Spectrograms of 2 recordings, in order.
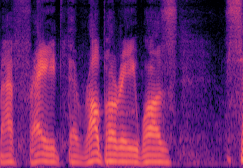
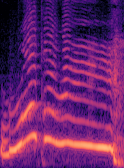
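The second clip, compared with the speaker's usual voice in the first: shrill, loud, piercing high-pitched yell; 6 dB louder than usual. Vander clears his throat, then calls out one word, yelling. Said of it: "And then yells".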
